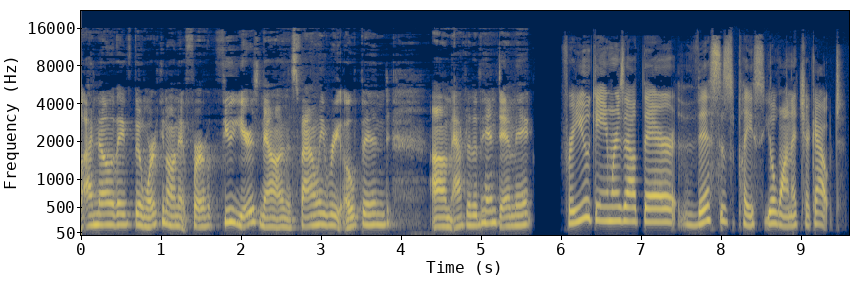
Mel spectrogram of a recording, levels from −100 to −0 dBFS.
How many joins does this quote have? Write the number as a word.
zero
